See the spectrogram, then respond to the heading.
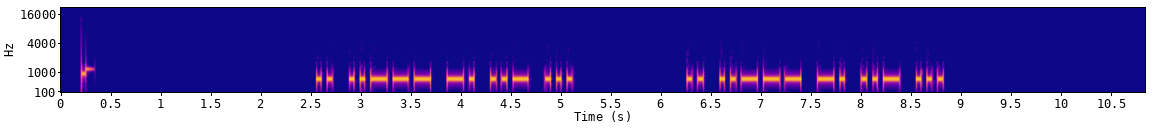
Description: Morse code, heard as a keyed tone, about 22 wpm, 700 Hz. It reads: I2NUS I2NUS
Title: DXCC-100 Call Signs - 5 Characters - Repeated 2x - 22wpm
